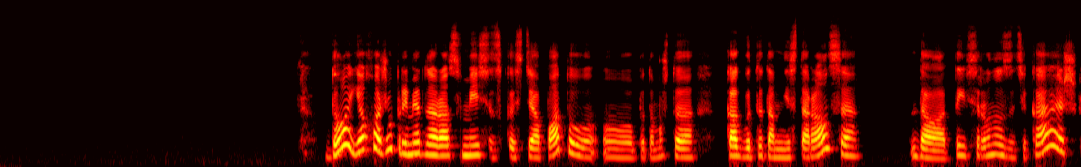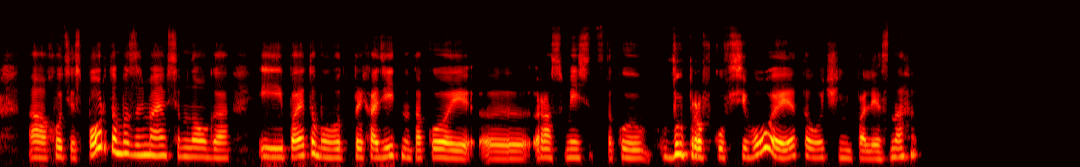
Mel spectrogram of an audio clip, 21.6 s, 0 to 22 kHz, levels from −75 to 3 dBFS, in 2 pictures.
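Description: Speech with three Bluetooth SBC bit pool drops: 4.96 to 5.83 s, after "хожу примерно раз в"; 10.20 to 14.16 s, after "да ты всё равно"; and 18.93 to 19.76 s. Treble dulls and gritty noise rises each time. The link starved the coder, cutting its bit pool from 31 to 13, which points to about 94 kbps.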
